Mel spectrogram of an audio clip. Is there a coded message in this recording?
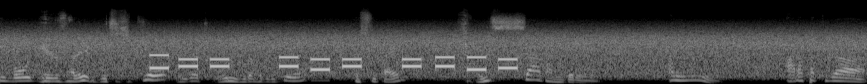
Yes: DTMF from 1.5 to 5.2 s, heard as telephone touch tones, dialled by hand, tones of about 190 ms, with radio hiss and speech in Korean. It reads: 677 817 7824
